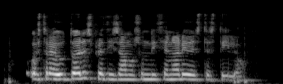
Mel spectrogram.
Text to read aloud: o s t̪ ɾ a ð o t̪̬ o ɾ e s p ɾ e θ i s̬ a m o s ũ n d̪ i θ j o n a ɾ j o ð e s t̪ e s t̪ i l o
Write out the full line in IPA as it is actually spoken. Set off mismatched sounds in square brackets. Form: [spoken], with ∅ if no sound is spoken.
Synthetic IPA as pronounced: o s t̪ ɾ a ð [u] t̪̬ o ɾ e s p ɾ e θ i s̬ a m o s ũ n d̪ i θ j o n a ɾ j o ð e s t̪ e s t̪ i l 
